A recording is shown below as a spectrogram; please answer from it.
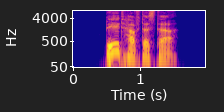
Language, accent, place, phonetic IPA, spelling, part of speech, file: German, Germany, Berlin, [ˈbɪlthaftəstɐ], bildhaftester, adjective, De-bildhaftester.ogg
- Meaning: inflection of bildhaft: 1. strong/mixed nominative masculine singular superlative degree 2. strong genitive/dative feminine singular superlative degree 3. strong genitive plural superlative degree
